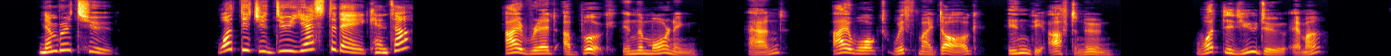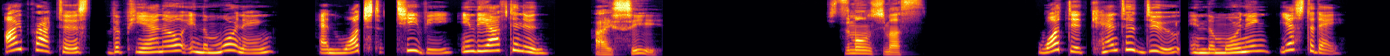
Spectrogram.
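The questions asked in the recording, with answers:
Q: What did Kenta do in the morning yesterday?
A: He read a book.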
